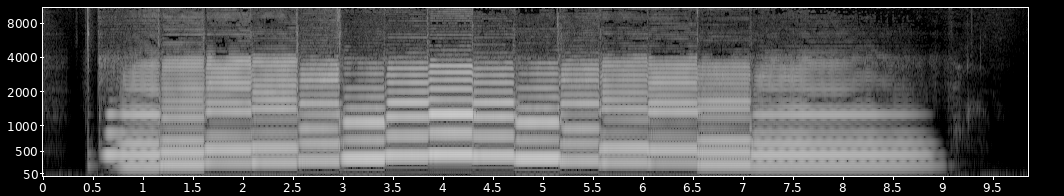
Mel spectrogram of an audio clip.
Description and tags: Sax Alto - G# Major
Part of the Good-sounds dataset of monophonic instrumental sounds.
instrument::sax_alto
note::G#
good-sounds-id::6839
mode::major
good-sounds, sax, scale, neumann-U87, alto, GsharpMajor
